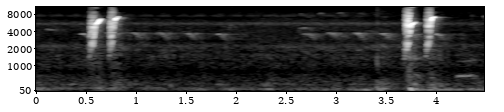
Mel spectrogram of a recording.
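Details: Pentis raja flowerpecker singing actively: two bursts of doubled high, clipped ticks, separated by soft thin whistles, against a quiet background.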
